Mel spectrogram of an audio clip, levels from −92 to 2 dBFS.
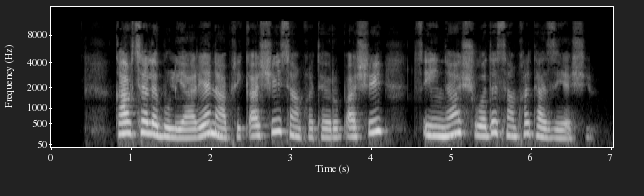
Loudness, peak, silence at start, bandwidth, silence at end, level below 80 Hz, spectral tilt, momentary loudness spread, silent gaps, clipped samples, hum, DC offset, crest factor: -23 LUFS; -6 dBFS; 0.8 s; 11.5 kHz; 0.3 s; -64 dBFS; -6.5 dB/octave; 10 LU; none; under 0.1%; none; under 0.1%; 18 dB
